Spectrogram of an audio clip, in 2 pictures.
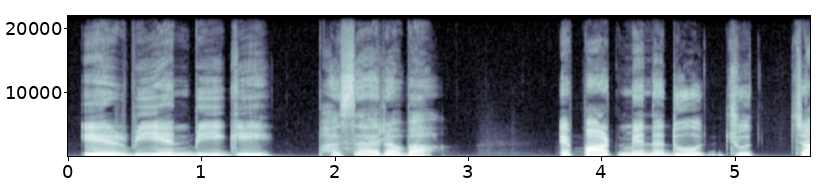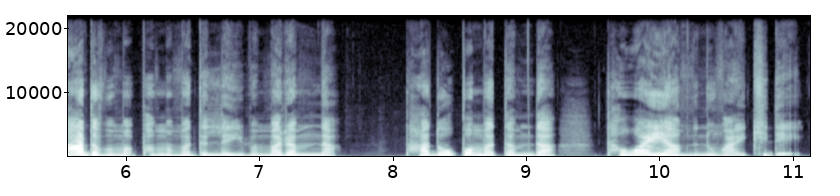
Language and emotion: Manipuri, sad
